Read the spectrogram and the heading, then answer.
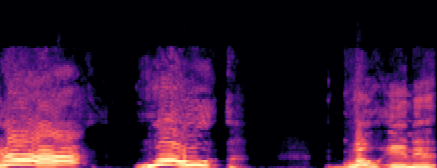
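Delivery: very high, very slow, swooping, drawn-out screech. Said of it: "why does she just be screaming".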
